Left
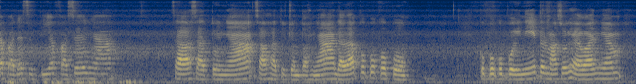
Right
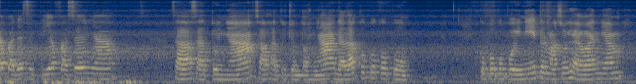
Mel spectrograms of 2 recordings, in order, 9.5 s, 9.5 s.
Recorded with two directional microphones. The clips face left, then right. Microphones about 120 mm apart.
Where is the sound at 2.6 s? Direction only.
35° left (ahead or behind); by 6.0 s 55° left (ahead or behind).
